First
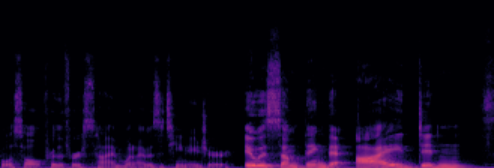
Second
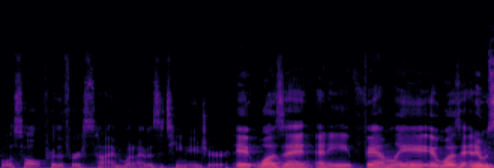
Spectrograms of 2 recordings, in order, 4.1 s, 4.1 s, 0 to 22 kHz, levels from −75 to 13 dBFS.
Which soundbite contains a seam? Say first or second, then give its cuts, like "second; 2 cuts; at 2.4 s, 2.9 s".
first; 1 cut; at 1.8 s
